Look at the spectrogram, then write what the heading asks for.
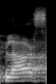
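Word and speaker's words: pliers: ठीक है ना, लेकिन हम जब बोलते हैं जनरली तो इसको प्लास कह देते हैं। इसमें आर जो है ज़्यादा साइलेंट कर देते हैं, इतना करना नहीं होता।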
